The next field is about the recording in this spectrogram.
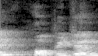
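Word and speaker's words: L'Hôpital: एल हॉस्पिटल वैसे mainly ये बोला जाता है एल हॉपिटल रोल ठीक है इसमें जो एस होता है वो आपका साइलेंट रहता है बट मोस्टली स्टूडेंट्स को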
